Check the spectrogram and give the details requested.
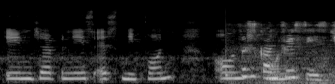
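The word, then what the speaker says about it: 日本: So Japan, pronounced in Japanese as Nippon. On first countries on, is Japan. Second countries Japan is culture. Vietnam. Japan, pronounced third in is Japanese Indonesia. As Nippon or Nihon.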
